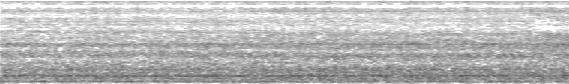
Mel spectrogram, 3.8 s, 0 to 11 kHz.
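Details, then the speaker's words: View Fan 36-inch industrial ceiling fan on a cord running at its one speed (high), before oiling, with a rough droning whir, low hum and thin tone on top: dry bearings need oil. "as you can hear the bearings need a little help"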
